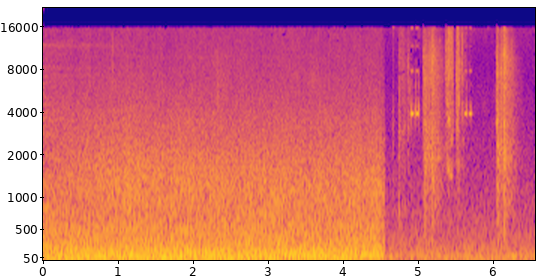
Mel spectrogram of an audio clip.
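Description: A loud, steady rush of city noise, heavy in the low end, that cuts off abruptly about four and a half seconds in. It gives way to a quick run of camera shutter clicks from press photographers, a couple of them with a short high beep.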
